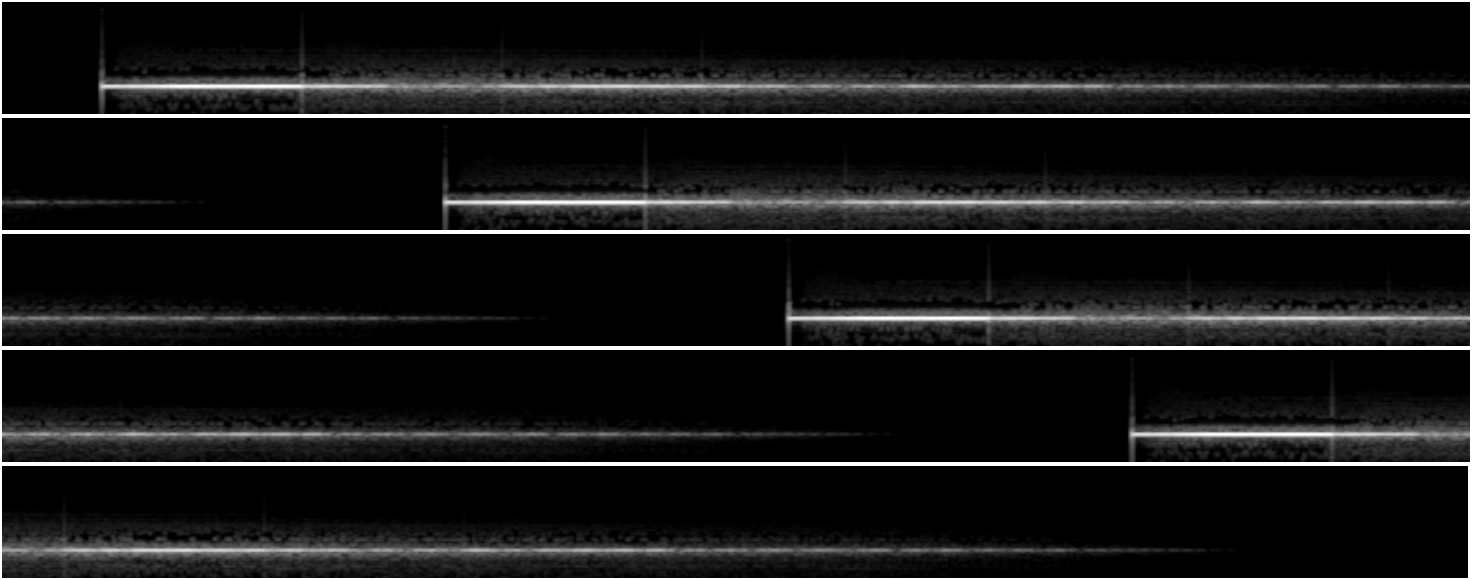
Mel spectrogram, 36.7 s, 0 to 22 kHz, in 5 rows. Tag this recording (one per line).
1000hz
1kHz
beep
echo
electronic
ping
reverb
reverberant
reverberating
signal
sonar
submarine
underwater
